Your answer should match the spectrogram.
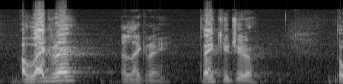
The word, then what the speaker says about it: Porto Alegre: I would say Porto Alegre. Alegre?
